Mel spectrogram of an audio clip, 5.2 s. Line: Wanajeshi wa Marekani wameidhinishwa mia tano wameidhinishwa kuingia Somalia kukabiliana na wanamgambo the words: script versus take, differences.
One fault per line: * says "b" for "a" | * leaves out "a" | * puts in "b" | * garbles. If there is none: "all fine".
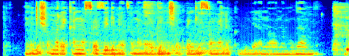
* says "wasiozidi" for "wameidhinishwa"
